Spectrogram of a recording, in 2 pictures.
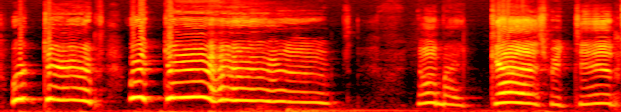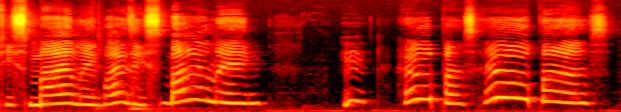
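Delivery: very high falsetto wailing; shrieky doom-crying crowd; hammed-up crowd panic. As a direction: wail in a squeaky mock panic. Panicking crowd voiced in story.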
